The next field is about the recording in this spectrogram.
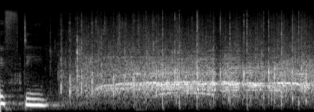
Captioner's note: applause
